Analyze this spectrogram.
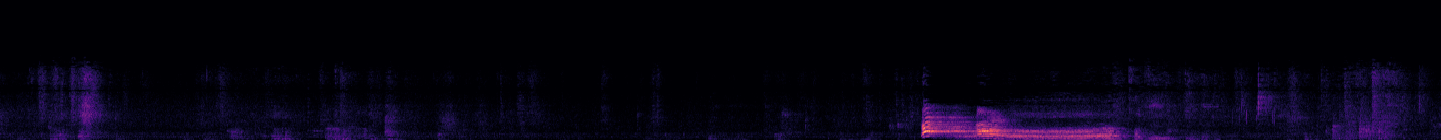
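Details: Yorkshire terriers of the Golddust type, five dogs kept together indoors, mostly quiet with faint rustling and shuffling, then one loud burst of high, harmonic yapping barks lasting about two seconds before quieting again.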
